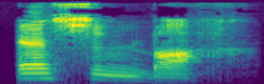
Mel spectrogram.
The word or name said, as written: eschenbach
